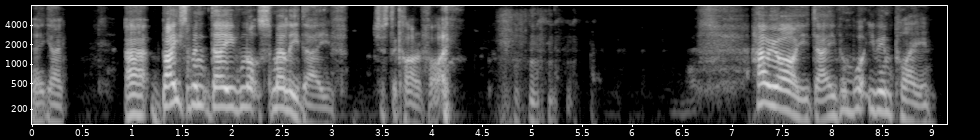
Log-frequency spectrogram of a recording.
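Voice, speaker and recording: A middle-aged man hosts a casual live-stream chat in a worn-out, croaky voice that sits high and sharp. He talks cheekily with his viewers, close to the mic in a dry room. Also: sing-song, unhurried, pauses often, no echo. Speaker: host.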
